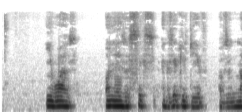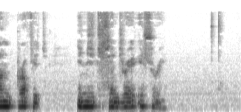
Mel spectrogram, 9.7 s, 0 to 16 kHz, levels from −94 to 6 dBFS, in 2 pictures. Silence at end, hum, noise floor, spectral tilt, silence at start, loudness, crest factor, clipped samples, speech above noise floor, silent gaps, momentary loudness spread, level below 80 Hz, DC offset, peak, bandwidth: 1.6 s; none; -61 dBFS; -7.5 dB/octave; 0.95 s; -16 LUFS; 16 dB; under 0.1%; 47 dB; none; 16 LU; -52 dBFS; under 0.1%; 0 dBFS; 11.5 kHz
